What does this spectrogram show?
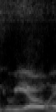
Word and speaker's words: griot: Well, you say griot, I say griot as the T. I don't pronounce the T, but yeah.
